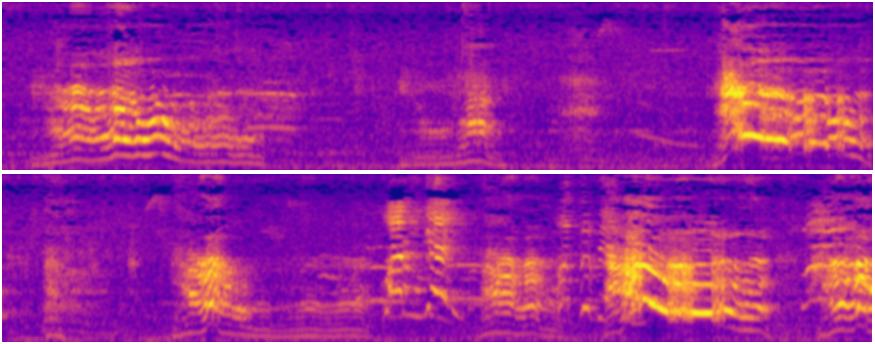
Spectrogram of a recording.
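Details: Dog barking and almost crying to drive a monkey out of its area; wavering, whining howls that rise and fall, in loud bursts near the start, at six, nine and twelve seconds, with quieter cries between.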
